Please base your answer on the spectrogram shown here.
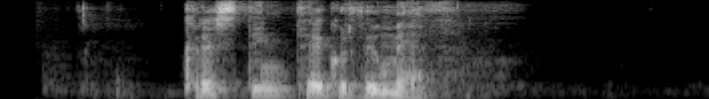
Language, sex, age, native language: Icelandic, male, 40-49, Icelandic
